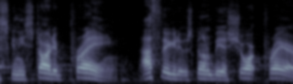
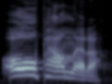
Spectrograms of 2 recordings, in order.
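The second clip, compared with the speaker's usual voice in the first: louder, higher anguished call to the town; pleading lament with a raised voice; lamenting cry; 4 semitones higher, 8 dB louder than usual. Retold or imitated. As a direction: cry the name out in grief. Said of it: "in a strong whisper".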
